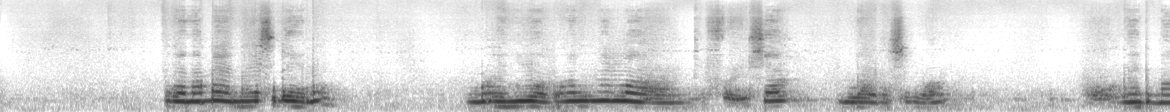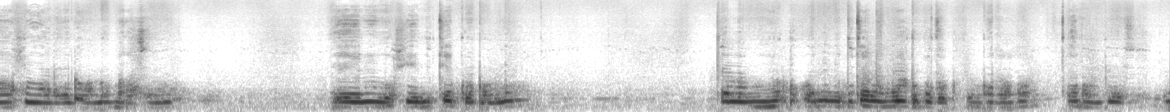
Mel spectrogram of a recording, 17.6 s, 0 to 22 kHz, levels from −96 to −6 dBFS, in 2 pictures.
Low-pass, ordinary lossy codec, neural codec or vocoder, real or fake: none; none; codec, 44.1 kHz, 1.7 kbps, Pupu-Codec; fake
